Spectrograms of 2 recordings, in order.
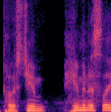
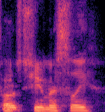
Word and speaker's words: posthumously: this notion that um should someone be given post humanously is that how you say it? How do you say posthumously posthumously uh meaning they had passed away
